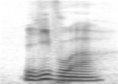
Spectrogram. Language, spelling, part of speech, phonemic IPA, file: French, ivoire, noun, /i.vwaʁ/, Fr-ivoire.ogg
- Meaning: ivory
